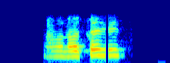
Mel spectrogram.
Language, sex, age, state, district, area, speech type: Hindi, female, 45-60, Uttar Pradesh, Lucknow, rural, conversation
